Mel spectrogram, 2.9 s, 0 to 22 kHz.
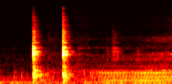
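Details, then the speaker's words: Brent CXC K pottery wheel from about the 1970s, bat pins removed, at lowest speed: two sharp jumping clunks, then a steady hum. It is intermittent and fine once started. Belts are not slipping and a new pedal potentiometer changed nothing, so the owner suspects the motor. "all right this is my Brent CXC K from about the 70s and it's making a weird noise took out the bat pins so I know it's definitely not them this is what we do just at the lowest speed does this we're jumping thing doesn't always happen"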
